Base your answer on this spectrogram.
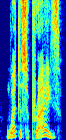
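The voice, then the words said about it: Put-on foreign accent. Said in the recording (French): “j'ai fait un bon accent”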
